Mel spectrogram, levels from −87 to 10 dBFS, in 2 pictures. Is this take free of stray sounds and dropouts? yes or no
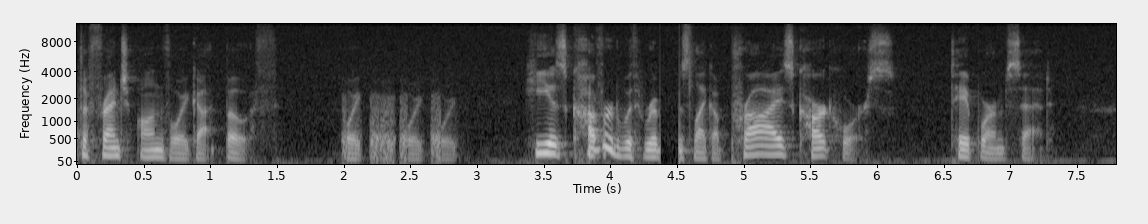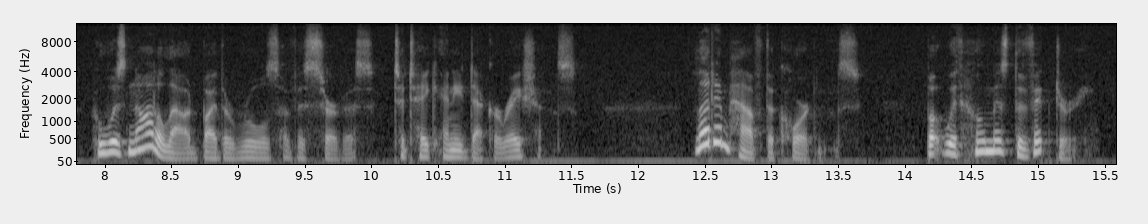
no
